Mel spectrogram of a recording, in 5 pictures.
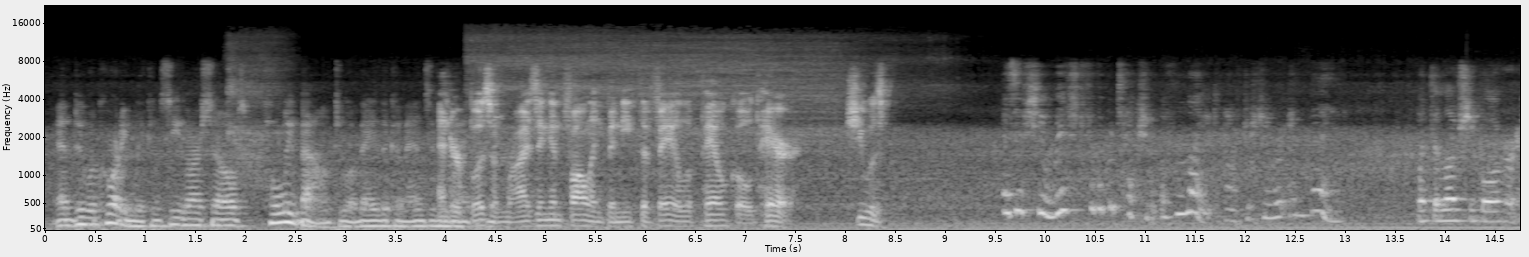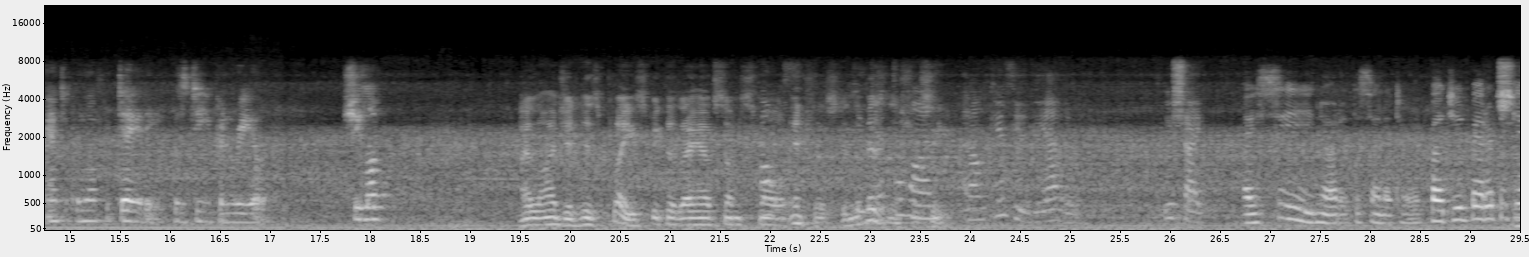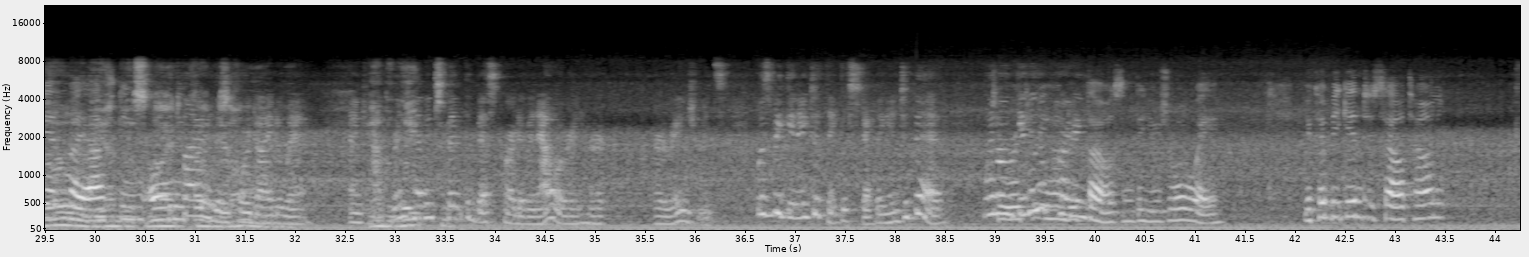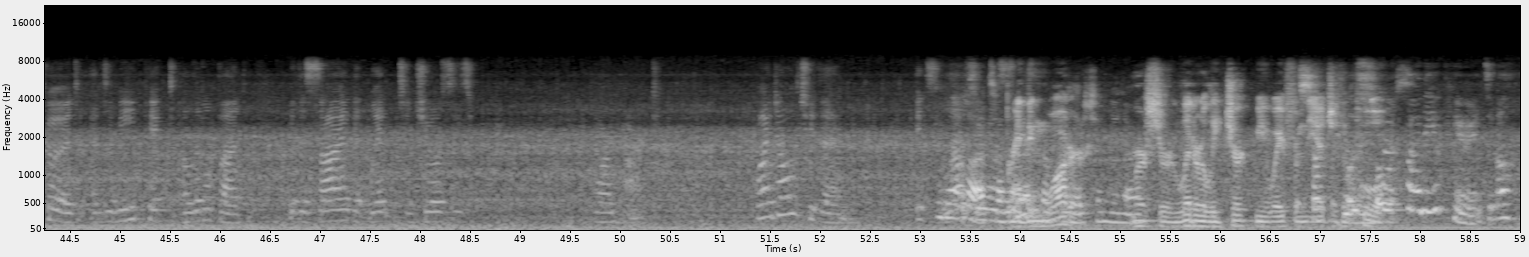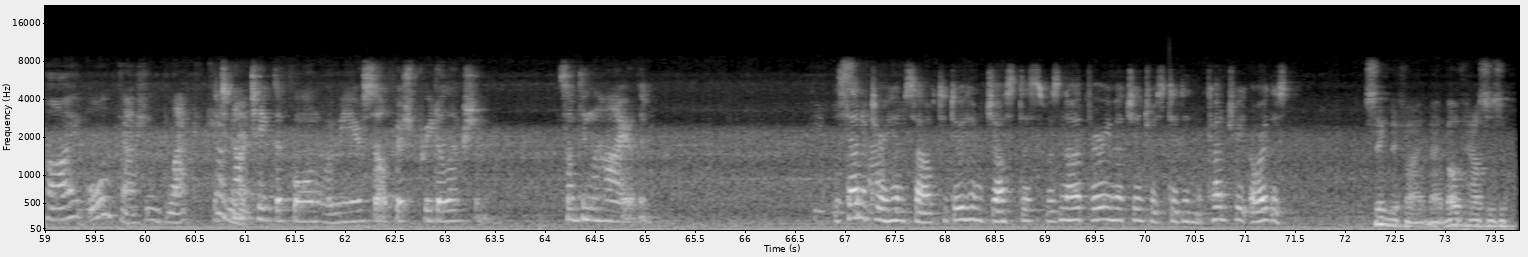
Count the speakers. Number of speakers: eight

